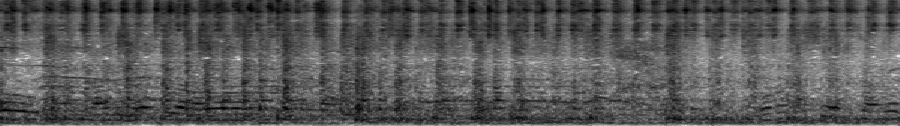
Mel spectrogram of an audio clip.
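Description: Samba drum troupe playing a fast, driving rhythm of densely repeated drum strikes, with the crowd's voices singing and shouting along.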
